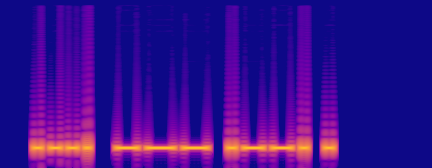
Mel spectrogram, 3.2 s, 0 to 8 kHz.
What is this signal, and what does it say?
Morse code, heard as a keyed tone, about 20 wpm, 250 Hz. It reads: HOPE
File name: morse / morse-training-20WPM-9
